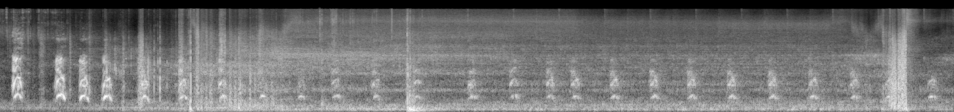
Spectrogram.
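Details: Excited dog talking back before starting his run: a fast series of sharp barks at the start, then a steady string of short, evenly spaced yelps roughly every half second, with a person speaking and handling noise in the background.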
